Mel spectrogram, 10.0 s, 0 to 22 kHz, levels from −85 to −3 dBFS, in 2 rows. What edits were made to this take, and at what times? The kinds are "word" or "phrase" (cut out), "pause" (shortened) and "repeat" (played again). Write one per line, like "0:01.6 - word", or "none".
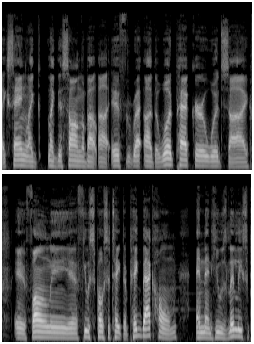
0:01.9 - word
0:02.5 - phrase
0:06.6 - phrase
